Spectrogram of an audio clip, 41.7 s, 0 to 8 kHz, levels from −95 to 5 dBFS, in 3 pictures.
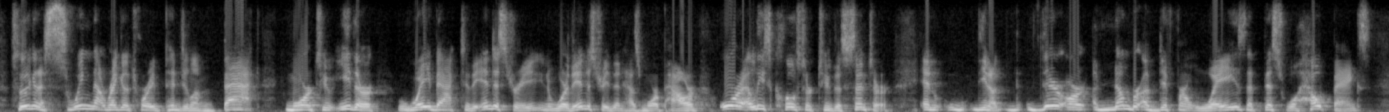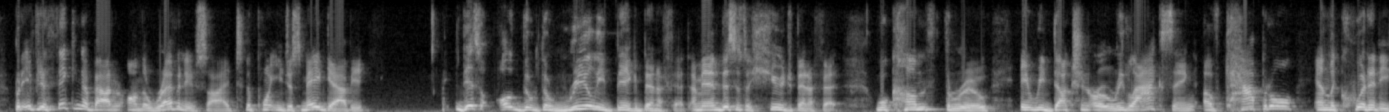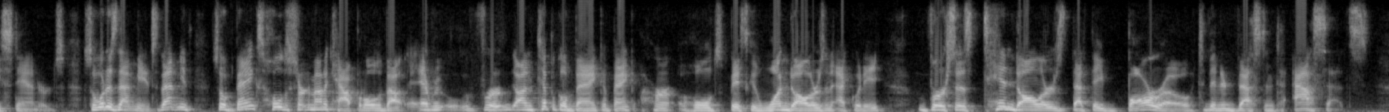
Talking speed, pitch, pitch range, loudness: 185 wpm, 150 Hz, 135-180 Hz, -20 LUFS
